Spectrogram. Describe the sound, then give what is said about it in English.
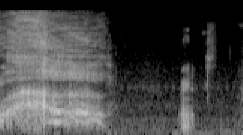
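A voice imitates a monster's howl: one loud, raspy, wavering cry lasting about a second and a half, then silence and a short sharp breath. “Okay, so you play Danny Boy, and the monsters, you hear a howl.”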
